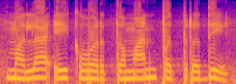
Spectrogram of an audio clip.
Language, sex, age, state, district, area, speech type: Marathi, female, 18-30, Maharashtra, Nagpur, urban, read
